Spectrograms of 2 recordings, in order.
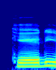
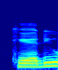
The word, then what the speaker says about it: Carew: इसको देखकर ऐसा लगता है कि शायद इसे हमें कैरियू पढ़ना चाहिए, लेकिन ऐसा नहीं है। इसका जो प्रोनाउंसिएशन है वो कैरी से होता है, थॉमस कैरी।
